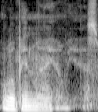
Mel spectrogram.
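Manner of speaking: whispered mutter to himself; whispering. Real, not acted. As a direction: whisper it under your breath. Muttering to himself while opening software.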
